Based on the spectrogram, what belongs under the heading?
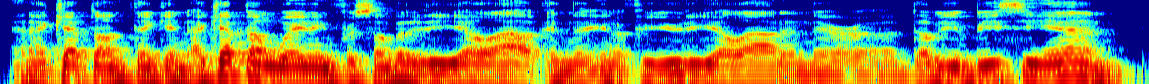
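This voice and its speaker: Eager low-voiced radio host. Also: male voice, steady tone, rapid-fire, darkish tone. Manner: enthusiastic, many fillers. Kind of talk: casual interview. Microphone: video call.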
